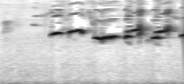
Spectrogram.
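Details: Oriental magpie-robin giving a short phrase of sweet, sustained whistles that slide down then rise, followed by quick chirpy notes; used to provoke other magpie-robins to sing and display.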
